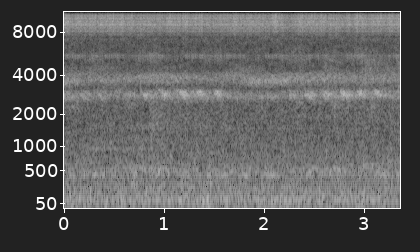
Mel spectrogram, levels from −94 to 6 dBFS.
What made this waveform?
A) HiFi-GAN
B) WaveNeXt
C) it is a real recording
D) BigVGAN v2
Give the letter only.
B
